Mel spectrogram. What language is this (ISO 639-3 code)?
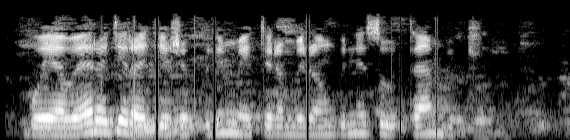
kin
